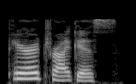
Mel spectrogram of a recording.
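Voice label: "peritrichous", British English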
